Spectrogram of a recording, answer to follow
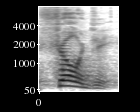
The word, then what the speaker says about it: Shoji: cannot say my name you know it's a Shoji Sh oh yeah I showed you that I'm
